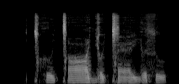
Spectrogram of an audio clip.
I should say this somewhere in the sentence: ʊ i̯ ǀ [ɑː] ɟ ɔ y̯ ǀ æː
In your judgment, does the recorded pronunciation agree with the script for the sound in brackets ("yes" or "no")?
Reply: yes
